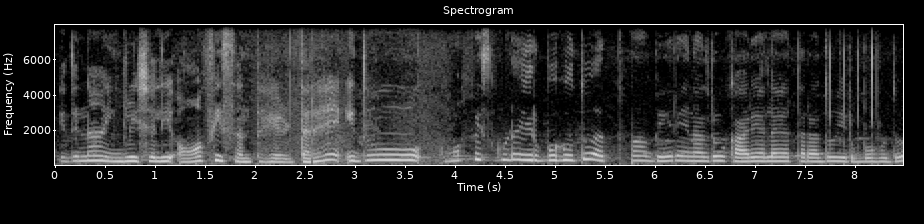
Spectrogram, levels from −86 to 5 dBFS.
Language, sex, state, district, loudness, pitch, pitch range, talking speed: Kannada, female, Karnataka, Dakshina Kannada, -17 LUFS, 245 Hz, 225-275 Hz, 115 wpm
